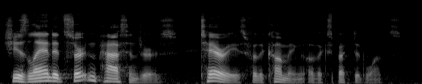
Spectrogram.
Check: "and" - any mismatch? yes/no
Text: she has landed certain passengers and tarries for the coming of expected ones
yes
